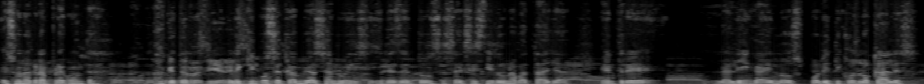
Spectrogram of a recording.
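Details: Adult speaker; normal speech.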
